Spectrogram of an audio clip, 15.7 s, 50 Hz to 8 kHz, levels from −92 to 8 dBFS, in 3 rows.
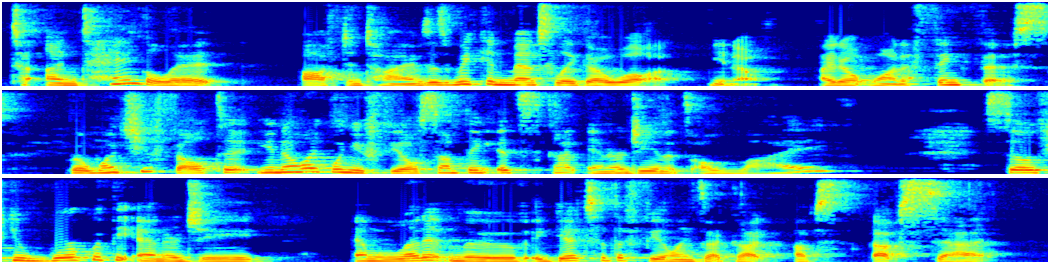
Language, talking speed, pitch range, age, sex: English, 210 wpm, 175-240 Hz, 30-49, female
